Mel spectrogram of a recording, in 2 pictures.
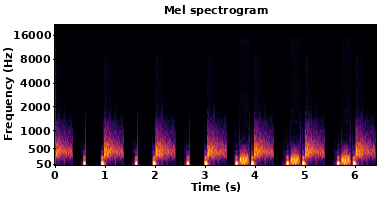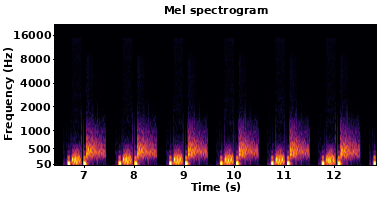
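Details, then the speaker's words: Severe aortic regurgitation: regular heart sounds near 60 per minute, each followed by a fading diastolic decrescendo murmur. "Listen once again to the sound of severe aortic regurgitation."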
